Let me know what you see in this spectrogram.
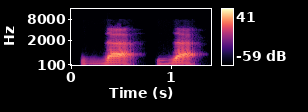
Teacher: Jadi jangan sampai siulannya itu sama seperti huruf-huruf hamas. Ya, dia hanya getaran saja. Bukan desis yang keluar, tapi getaran. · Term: huruf zai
